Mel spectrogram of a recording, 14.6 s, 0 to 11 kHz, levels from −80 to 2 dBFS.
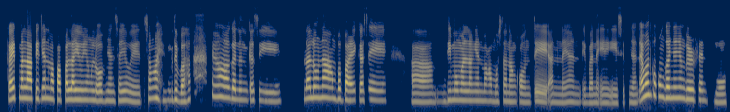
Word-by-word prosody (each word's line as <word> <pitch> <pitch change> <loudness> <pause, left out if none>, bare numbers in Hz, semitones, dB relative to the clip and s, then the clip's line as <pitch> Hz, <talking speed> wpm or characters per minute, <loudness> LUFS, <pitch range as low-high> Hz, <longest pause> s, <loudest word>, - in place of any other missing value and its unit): kahit 285 +3 +8
malapit 295 -1 +6
'yan, 300 -1 +1
mapapalayo 265 0 +4
'yong 255 -1 -3
loob 240 -1 -1
niyan 235 -1 -6
sa'yo, 245 +1 -3
eh, 210 -1 -5
sang-ayon, 285 -5 -3
'di 270 - +2
ba? 220 +1 +1 0.5
May 345 - -4
mga 325 -2 +5
gano'n 265 -1 -7
kasi, 230 -2 -5 0.5
lalo 310 +2 +3
na 315 -1 +5
ang - - -8
babae, 255 -3 +3
kasi, 250 0 -2 0.5
um, 215 -1 -2 0.2
hindi 250 - -3
mo 255 - -1
man 250 -1 +1
lang 245 0 -3
'yan 240 - -8
makamusta 230 -1 -6
ng 215 0 -5
kaunti, 190 - -3
ano 205 0 -8
na 195 - -8
'yan, 215 0 -8
iba 190 0 -7
na 195 - -8
iniisip 185 -2 -8
niyan. 195 -1 -8
Ewan 380 +6 +7
ko, 375 - +2
kung 335 -2 -1
ganiyan 310 0 +3
'yong - - -7
girlfriend 260 -3 +1
mo, 205 -1 -6
245 Hz, 180 wpm, -23 LUFS, 215-280 Hz, 0.5 s, kahit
